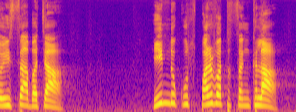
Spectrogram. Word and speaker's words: हिंदू: इन्होंने जब उच्चारण किया, सा को बोला हा, और धा को बोला दा। तो ये क्या हो गया, हिंदू, हिंदू नदी, उन्हीं के नाम पर क्या पड़ गया, हिंदुस्तान।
